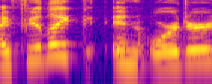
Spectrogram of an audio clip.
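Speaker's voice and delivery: ordinary delivery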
